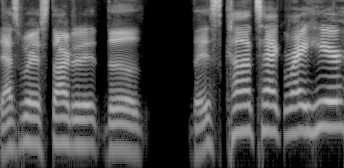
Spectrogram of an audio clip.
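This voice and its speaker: Loud and very slow, a man speaks at a fairly high pitch with very wide pitch swings, captured dry and close with no echo. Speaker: sports podcast host. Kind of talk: live football film breakdown. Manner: animated.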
